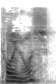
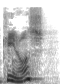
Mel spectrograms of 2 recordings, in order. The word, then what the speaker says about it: koinos: Now, the word defile in the Greek is usually pronounced koinos, K-O-I-N-O-S. I think some speakers reckon kinos, K-O-I-N-O-S, which means spiritually desecrated.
